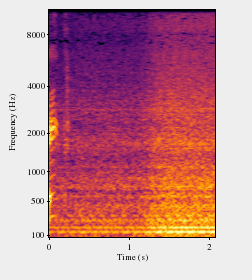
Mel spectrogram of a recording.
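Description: Engine idling steadily with a low hum, under a rushing noise that grows louder in the second half.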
